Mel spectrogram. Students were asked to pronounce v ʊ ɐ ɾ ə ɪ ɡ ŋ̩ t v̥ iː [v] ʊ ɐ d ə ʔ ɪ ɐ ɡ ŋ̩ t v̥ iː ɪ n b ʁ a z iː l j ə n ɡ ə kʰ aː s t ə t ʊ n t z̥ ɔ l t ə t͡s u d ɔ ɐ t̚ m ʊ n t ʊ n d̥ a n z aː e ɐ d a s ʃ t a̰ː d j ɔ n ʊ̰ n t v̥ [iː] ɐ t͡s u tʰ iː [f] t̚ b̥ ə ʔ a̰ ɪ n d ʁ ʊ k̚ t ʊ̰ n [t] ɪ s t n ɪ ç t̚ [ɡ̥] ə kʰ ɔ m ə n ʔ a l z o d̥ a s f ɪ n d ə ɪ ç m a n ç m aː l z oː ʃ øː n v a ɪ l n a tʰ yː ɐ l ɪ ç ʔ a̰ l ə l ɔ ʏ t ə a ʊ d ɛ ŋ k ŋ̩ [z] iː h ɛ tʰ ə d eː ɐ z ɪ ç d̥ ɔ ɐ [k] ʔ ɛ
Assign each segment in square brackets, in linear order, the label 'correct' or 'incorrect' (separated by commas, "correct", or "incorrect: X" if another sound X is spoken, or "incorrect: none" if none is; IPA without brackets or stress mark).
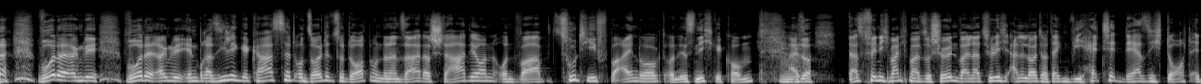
correct, incorrect: aː, correct, correct, correct, incorrect: v, incorrect: t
